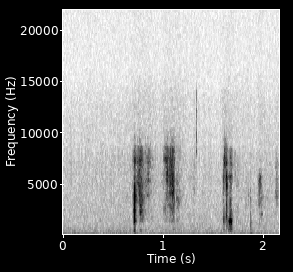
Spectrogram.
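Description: Near silence on a video-call line, broken by a few faint, brief clicks.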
